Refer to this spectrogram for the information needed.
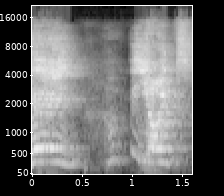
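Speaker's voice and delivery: very high, loud, goofy cartoon voice yelp. Noticing their voice slipped into a cartoon voice, showing it: Shaggy voice. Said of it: "my voice went to like Shaggy from Scooby Doo".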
